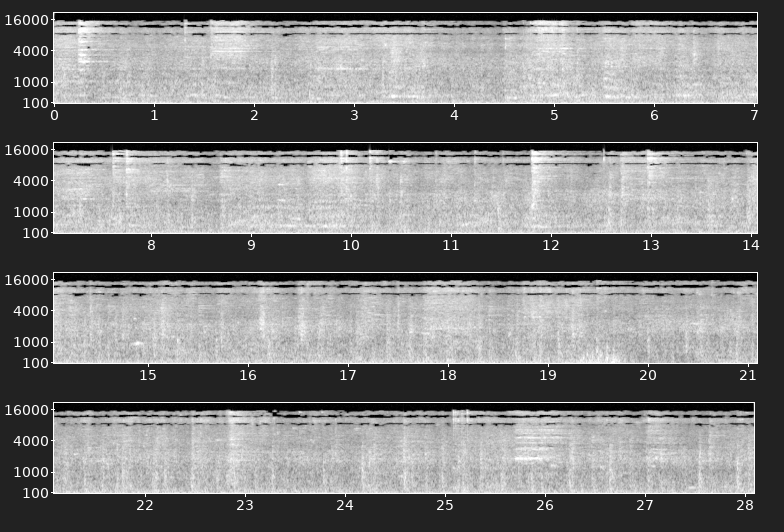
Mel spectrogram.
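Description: Freight cars rolling past close by: a steady rumble of steel wheels on rail with repeated clicks as the trucks cross rail joints. The loudness dips briefly about twenty seconds in.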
